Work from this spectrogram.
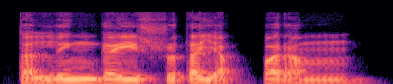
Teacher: Visarga followed by pakara, that visarga is called as a ardha visarga. You pronounce half visarga.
